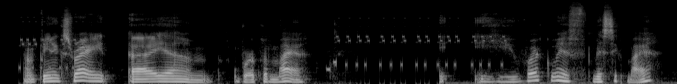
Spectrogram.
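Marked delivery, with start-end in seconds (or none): 4.4-6.5 put-on younger-sounding, youthful voice. Acting out a scene, answering another character in a younger voice. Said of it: "maybe like a younger voice".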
